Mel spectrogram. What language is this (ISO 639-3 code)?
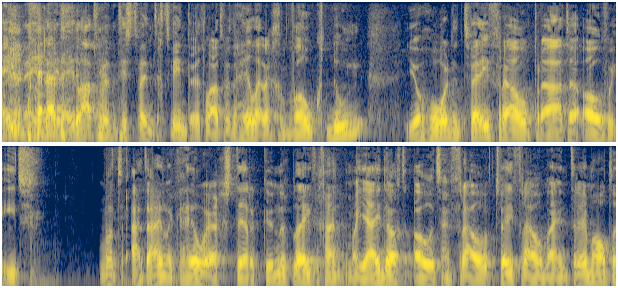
nld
